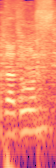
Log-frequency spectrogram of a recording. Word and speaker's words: Tatune: Y a todas las personas que no han escuchado a Tatún, vayan, se escribe Tatune, busquen en YouTube, estamos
